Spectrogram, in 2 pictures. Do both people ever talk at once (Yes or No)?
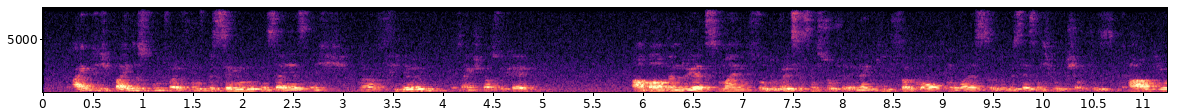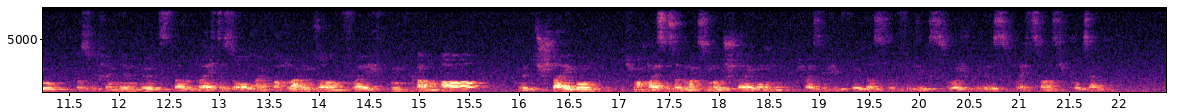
No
